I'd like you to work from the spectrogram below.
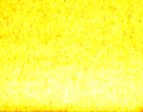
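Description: A river in the San Gabriel mountains rushes steadily nearby, a loud, even broadband wash of flowing water with no pauses or voices.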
